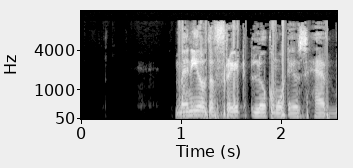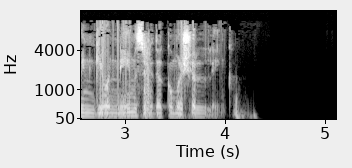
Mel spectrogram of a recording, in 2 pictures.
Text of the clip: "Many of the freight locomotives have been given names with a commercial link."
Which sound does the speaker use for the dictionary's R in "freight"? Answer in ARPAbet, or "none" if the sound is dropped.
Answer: R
